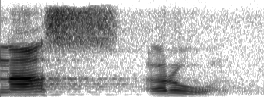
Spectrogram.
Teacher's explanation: Wa man nasru, ya, nasnya dibaca tafkhim juga, shad termasuk huruf tafkhim, dibaca tebal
